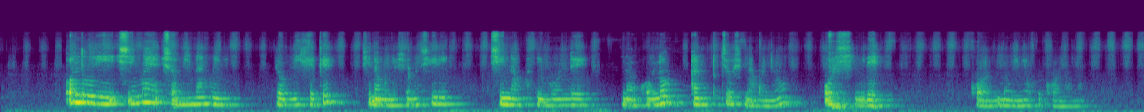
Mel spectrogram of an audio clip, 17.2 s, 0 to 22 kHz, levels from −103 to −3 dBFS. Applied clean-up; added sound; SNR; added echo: neural separator model SepFormer DNS4.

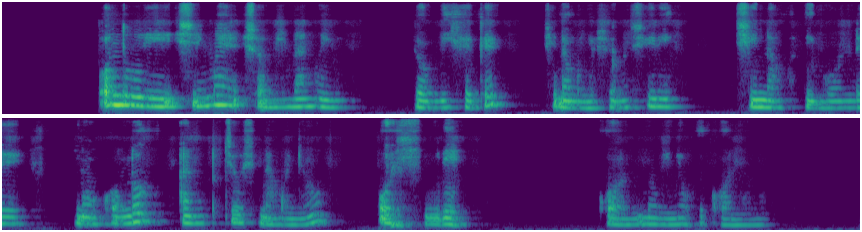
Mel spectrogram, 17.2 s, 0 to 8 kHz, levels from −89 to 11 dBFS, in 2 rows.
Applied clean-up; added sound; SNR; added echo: neural mask model DeepFilterNet 3.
